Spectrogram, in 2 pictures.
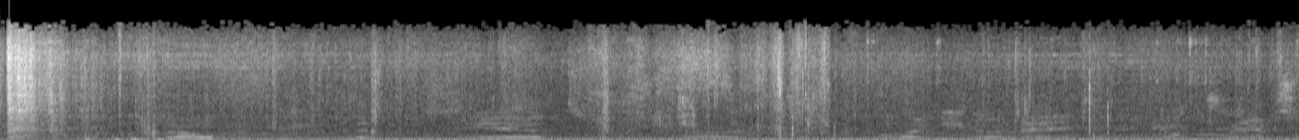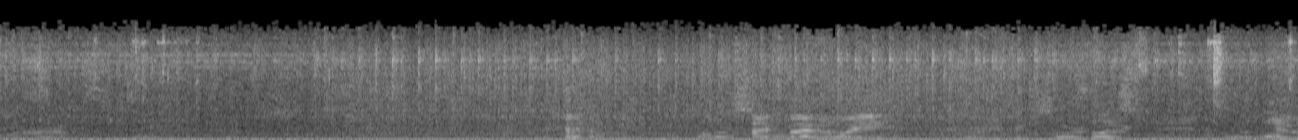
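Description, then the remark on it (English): A steady, loud low engine rumble fills the whole recording from a number two city bus going to City Hall in Worcester, with a faint tonal whine and scattered rattles and clatter over it. “We're getting on the number two bus to City Hall.”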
